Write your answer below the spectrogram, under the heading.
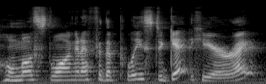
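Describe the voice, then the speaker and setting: A woman's voice: mid-range voice, animated, fairly quick, pushed and bright, a little hiss or hum. A woman playing a wry, defiant young genius supervillain in an audio drama, with dry retorts. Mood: challenging.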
